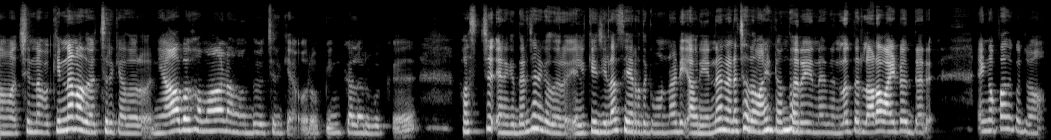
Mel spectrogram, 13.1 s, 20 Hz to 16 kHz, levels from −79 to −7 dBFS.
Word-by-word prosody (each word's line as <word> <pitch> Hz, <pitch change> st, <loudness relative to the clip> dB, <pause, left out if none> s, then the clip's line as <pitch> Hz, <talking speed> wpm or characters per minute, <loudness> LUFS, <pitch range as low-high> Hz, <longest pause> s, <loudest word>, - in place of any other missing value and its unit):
ஆமா. 205 Hz, 0 st, -3 dB
சின்ன 240 Hz, -2 st, -3 dB
புக். 225 Hz, +2 st, -8 dB
இன்னும் 310 Hz, +3 st, +6 dB
நான் 300 Hz, -, +9 dB
அத 250 Hz, -, +3 dB
வச்சிருக்கேன். 240 Hz, -1 st, -4 dB
அத 210 Hz, -, -5 dB
ஒரு 200 Hz, -, -6 dB, 0.2 s
ஞாபகமா 270 Hz, +3 st, +4 dB, 0.2 s
நான் 245 Hz, -3 st, -4 dB
வந்து 220 Hz, +1 st, -8 dB
வச்சிருக்கேன். 220 Hz, +4 st, -10 dB
ஒரு 275 Hz, -, -8 dB, 0.2 s
பிங்க் 225 Hz, 0 st, -8 dB
கலர் 215 Hz, -2 st, -3 dB
புக்கு. 200 Hz, 0 st, -11 dB, 0.8 s
பர்ஸ்ட் 250 Hz, +4 st, -3 dB, 0.2 s
எனக்கு 220 Hz, -1 st, -4 dB
தெரிஞ்சு, 255 Hz, +9 st, 0 dB
எனக்கு 280 Hz, -6 st, -1 dB
அது 215 Hz, -1 st, -3 dB
ஒரு 200 Hz, -, -6 dB
எல்.கே.ஜி 235 Hz, +3 st, -2 dB
எல்லாம் 275 Hz, +2 st, +1 dB
சேர்றதுக்கு 235 Hz, -2 st, -1 dB
முன்னாடி. 235 Hz, +2 st, -3 dB
அவர் 215 Hz, -1 st, -1 dB
என்ன 265 Hz, +8 st, +1 dB
நெனச்சு 265 Hz, +5 st, +2 dB
அத 265 Hz, -, +3 dB
வாங்கிட்டு 280 Hz, +1 st, +3 dB
வந்தாரு. 245 Hz, -4 st, +4 dB
என்னன்னு 230 Hz, -1 st, -9 dB
எல்லா 230 Hz, +3 st, -2 dB
தெரில. 240 Hz, -3 st, +1 dB
ஆனா 260 Hz, -, +8 dB
வாங்கிட்டு 250 Hz, +1 st, +3 dB
வந்துட்டாரு. 240 Hz, +1 st, -5 dB, 0.6 s
எங்க 265 Hz, +1 st, -3 dB
அப்பாவ 320 Hz, +2 st, -1 dB
கொஞ்சம் 220 Hz, -5 st, -8 dB
240 Hz, 190 wpm, -21 LUFS, 220-265 Hz, 0.8 s, நான்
